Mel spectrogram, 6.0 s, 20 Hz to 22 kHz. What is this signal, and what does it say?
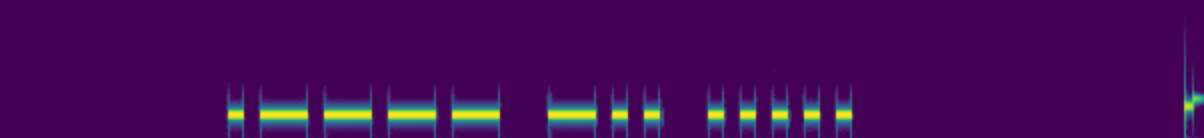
Morse code, heard as a keyed tone, about 15 wpm, 700 Hz. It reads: 1D5
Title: Three Challenging Letter-Number Combinations 15wpm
